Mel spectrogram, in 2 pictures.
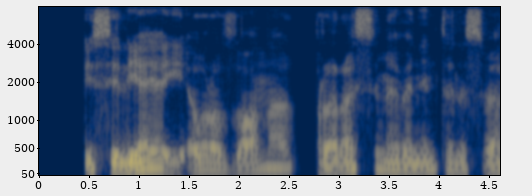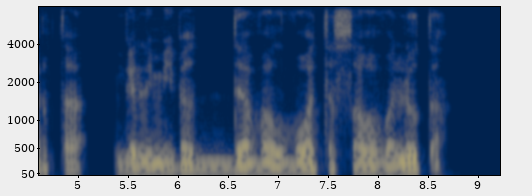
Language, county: Lithuanian, Klaipėda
